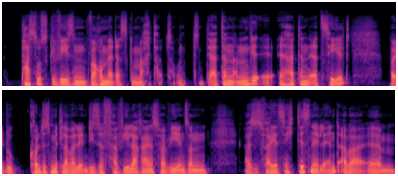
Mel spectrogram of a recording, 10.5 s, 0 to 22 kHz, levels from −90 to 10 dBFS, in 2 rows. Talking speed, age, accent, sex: 205 wpm, 40-59, German, male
